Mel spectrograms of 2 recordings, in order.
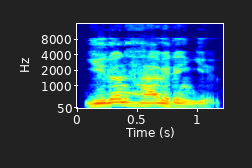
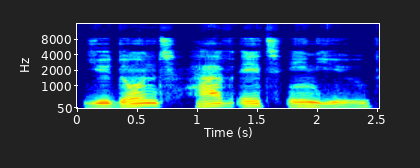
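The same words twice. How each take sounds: First: The words are reduced and run together. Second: Each word is said separately and clearly.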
